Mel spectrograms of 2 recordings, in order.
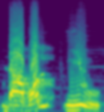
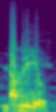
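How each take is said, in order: First: The name is said as two separate words. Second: The name is squeezed into one short word. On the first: The speaker calls it right. "এর সঠিক উচ্চারণ হবে" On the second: The speaker calls it wrong. "এটাকে আমরা পড়তাম"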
